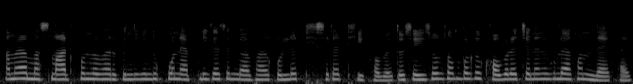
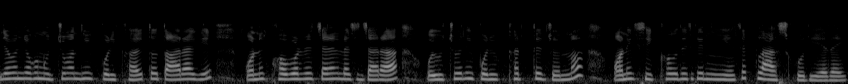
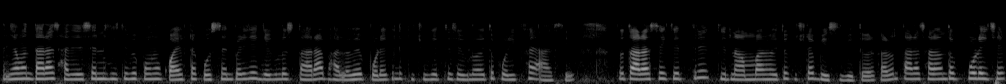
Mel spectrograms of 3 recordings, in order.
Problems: none marked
